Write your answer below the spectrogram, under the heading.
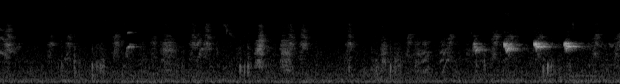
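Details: Mynas calling together in a busy flock: soft scattered chatter builds to four loud, harsh, squawking notes spaced about a third of a second apart near the end.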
